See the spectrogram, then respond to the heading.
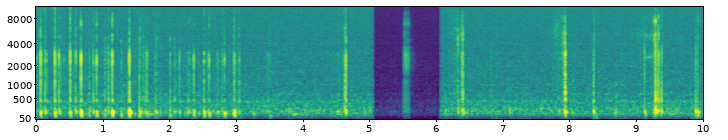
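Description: Fingertips and nails tap and press on a clear, rubbery plastic phone case with a dotted back, held in one hand, using sticky fingers. Quick, dull taps with soft clicky edges come in a rapid cluster, then scatter, with faint tacky sounds between them. The sound cuts out briefly near the middle before the taps resume.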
